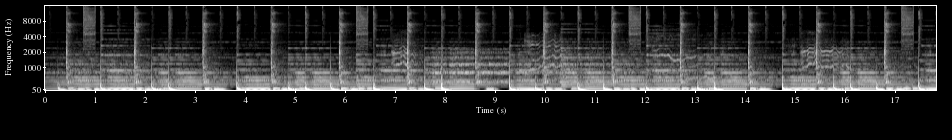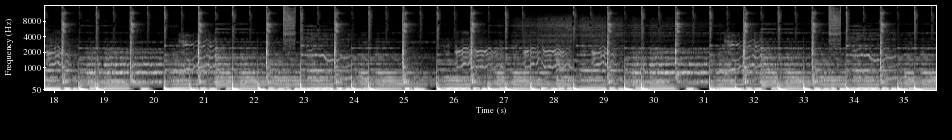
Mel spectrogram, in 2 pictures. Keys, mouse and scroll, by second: 1.8-7.0 drag, 8.7 scroll down 2, 13.9-21.4 drag, 25.3-28.5 drag, 28.8-30.6 scroll down 5, 30.6-31.3 scroll down 6, 31.3-34.4 scroll down 8, 34.4 scroll down 1.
